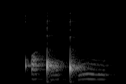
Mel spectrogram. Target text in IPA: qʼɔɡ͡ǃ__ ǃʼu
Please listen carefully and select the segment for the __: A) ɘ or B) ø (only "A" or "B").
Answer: B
